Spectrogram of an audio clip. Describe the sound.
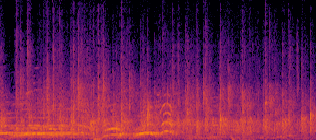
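Steady audience applause, a dense crackle of many hands clapping at an even loudness throughout, with some whoops and voices rising over it partway through.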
